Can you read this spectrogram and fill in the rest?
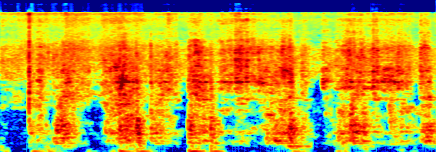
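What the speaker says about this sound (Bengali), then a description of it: "সরষের তেল দিয়ে মুরগির মাংস রান্না করতেছে, দেশি মুরগি।" Free-range chicken cooking in mustard oil in a pan, with a continuous sizzle and repeated scraping strokes of a spatula against the metal, close and unbroken by speech.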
